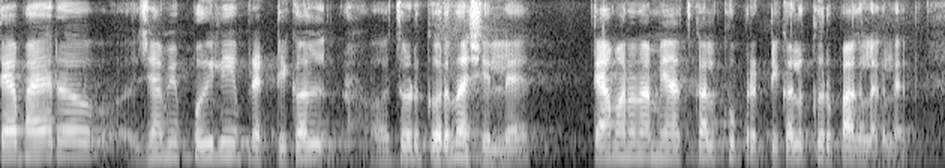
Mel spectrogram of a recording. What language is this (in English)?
Konkani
